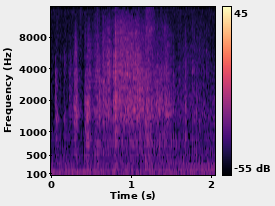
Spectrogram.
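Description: Small clinks and a light scraping as a carbon arrow shaft is slid along a thin metal guide wire: a few sharp clicks, then about a second of scraping.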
